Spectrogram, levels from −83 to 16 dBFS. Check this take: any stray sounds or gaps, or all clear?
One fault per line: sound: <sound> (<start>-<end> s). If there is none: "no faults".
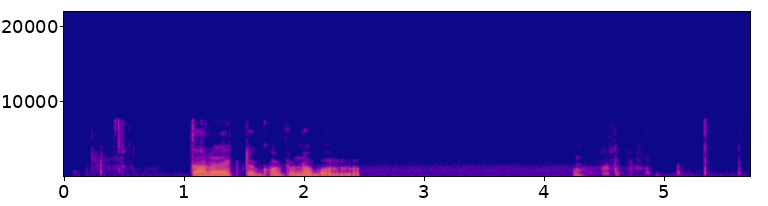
no faults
